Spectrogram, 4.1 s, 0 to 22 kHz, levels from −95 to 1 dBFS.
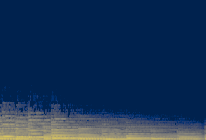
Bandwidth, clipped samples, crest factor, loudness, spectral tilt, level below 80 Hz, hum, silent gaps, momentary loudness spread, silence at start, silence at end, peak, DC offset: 4.8 kHz; under 0.1%; 14 dB; -23 LUFS; -6 dB/octave; -54 dBFS; none; none; 11 LU; 0 s; 0 s; -8 dBFS; under 0.1%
